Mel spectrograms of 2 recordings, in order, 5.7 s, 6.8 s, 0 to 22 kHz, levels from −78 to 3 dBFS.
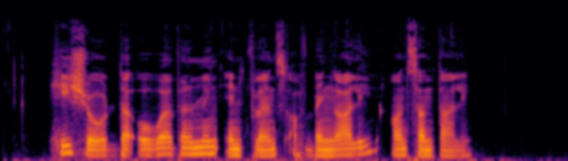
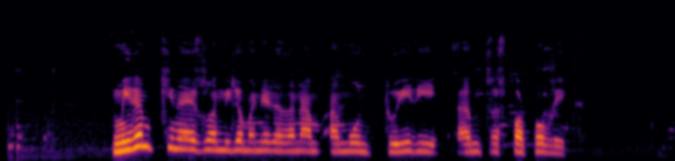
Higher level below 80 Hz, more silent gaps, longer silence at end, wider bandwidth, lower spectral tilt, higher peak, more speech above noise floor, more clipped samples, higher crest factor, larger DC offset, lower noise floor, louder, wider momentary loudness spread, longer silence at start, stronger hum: first, -46 dBFS vs -74 dBFS; neither; second, 0.95 s vs 1.1 s; first, 14.5 kHz vs 10 kHz; second, -5 dB/octave vs -8 dB/octave; about the same, -2 dBFS vs -4 dBFS; second, 41 dB vs 50 dB; neither; about the same, 18 dB vs 22 dB; neither; second, -60 dBFS vs -74 dBFS; first, -19 LUFS vs -25 LUFS; second, 8 LU vs 14 LU; first, 0.5 s vs 0.1 s; neither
